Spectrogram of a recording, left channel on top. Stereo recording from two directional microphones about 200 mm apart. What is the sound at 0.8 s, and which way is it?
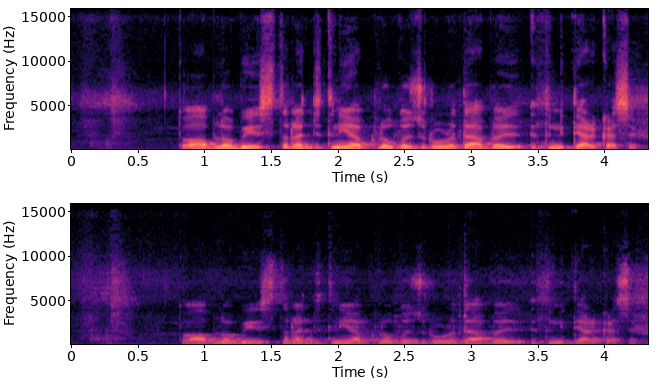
Speech, 55° left (ahead or behind).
